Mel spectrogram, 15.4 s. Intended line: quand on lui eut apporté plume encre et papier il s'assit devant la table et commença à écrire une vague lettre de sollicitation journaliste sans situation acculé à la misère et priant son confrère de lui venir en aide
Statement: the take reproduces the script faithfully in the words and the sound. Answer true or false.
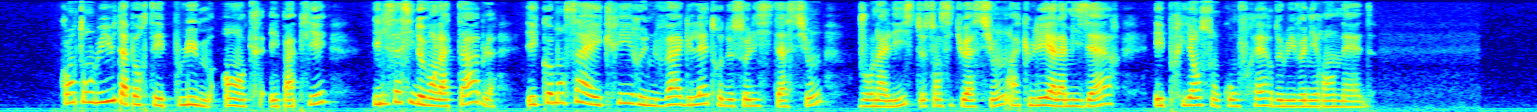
true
